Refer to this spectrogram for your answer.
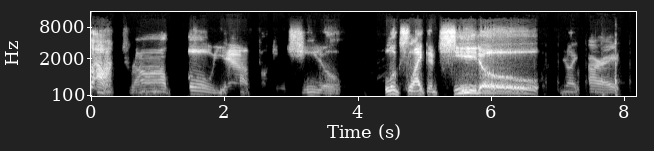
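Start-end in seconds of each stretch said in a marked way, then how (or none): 0.0-6.7 put-on drunk voice. Acting out how the speaker's dad talks when he gets drunk, imitating a drunk dad. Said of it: "When he gets drunk".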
